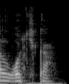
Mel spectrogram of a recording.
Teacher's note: Znelé d nahradíme neznelým ť.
